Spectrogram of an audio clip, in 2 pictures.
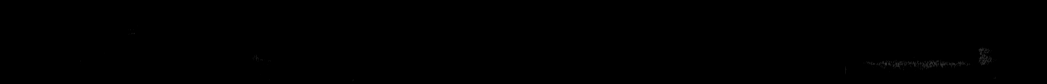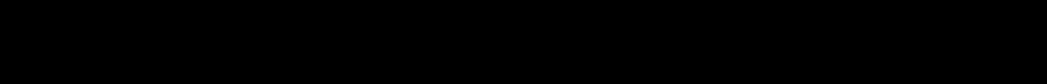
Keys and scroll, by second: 17.3 -, 17.5 ], 17.6 \, 17.8 Return, 18.5 Return, 20.0 l.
